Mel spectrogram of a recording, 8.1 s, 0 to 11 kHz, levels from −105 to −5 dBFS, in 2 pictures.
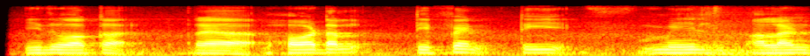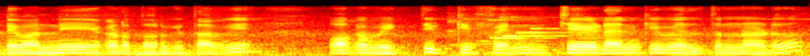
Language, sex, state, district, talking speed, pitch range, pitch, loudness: Telugu, male, Andhra Pradesh, Manyam, 110 wpm, 120-140 Hz, 130 Hz, -17 LUFS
